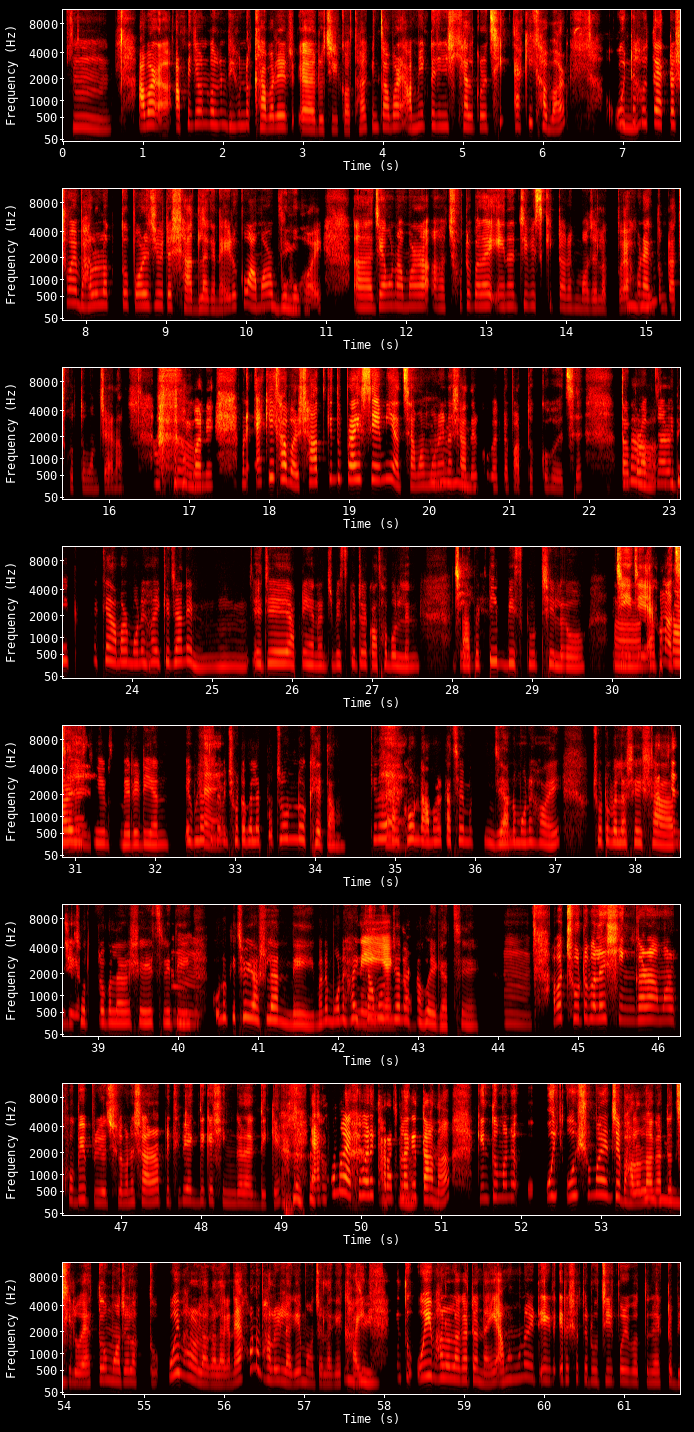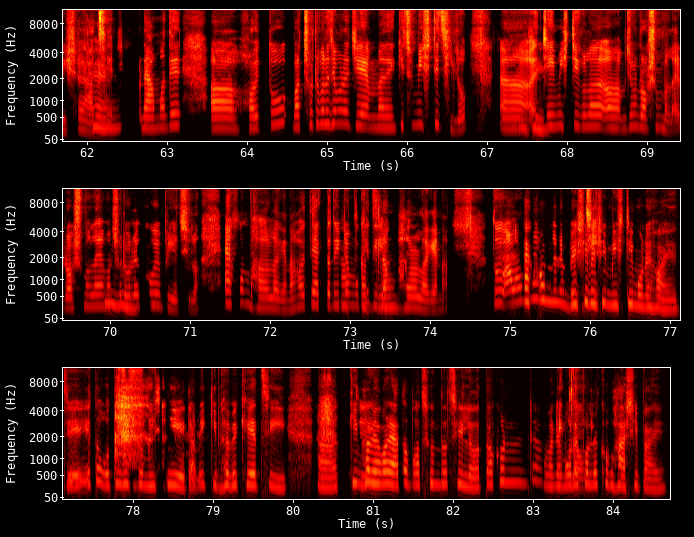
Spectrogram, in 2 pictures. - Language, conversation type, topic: Bengali, unstructured, আপনার মতে, মানুষ কেন বিভিন্ন ধরনের খাবার পছন্দ করে?
- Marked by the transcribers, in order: tapping; chuckle; laughing while speaking: "মানে"; chuckle; laughing while speaking: "আচ্ছা"; other background noise; chuckle; laughing while speaking: "জি"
